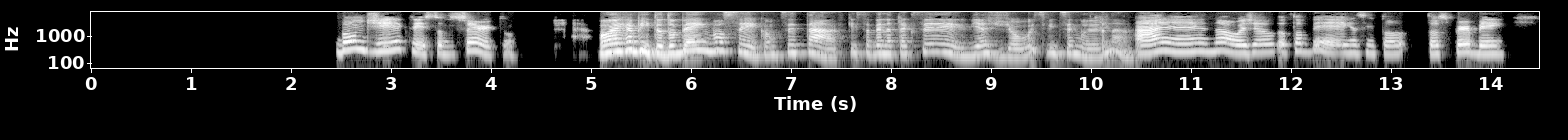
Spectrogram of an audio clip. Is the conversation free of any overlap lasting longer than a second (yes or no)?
yes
